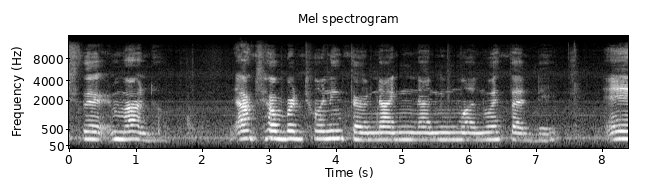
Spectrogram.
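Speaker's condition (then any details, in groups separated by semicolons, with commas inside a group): Traumatic brain injury; closed head injury, stroke, right-side paralysis, tracheostomy later removed; years of occupational, physical and speech therapy; initially unable to talk, then slowed speech, uses cued speech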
